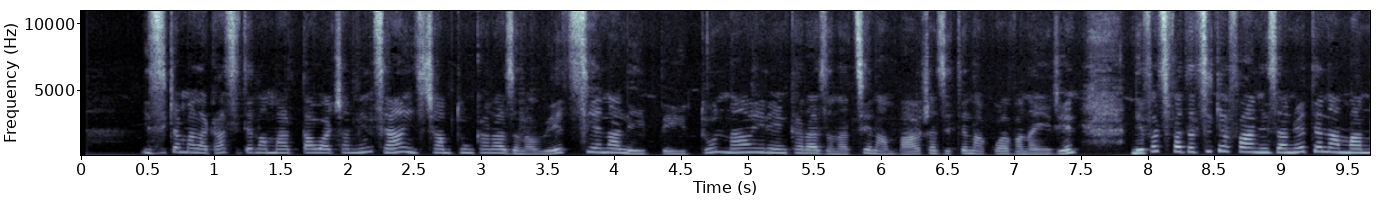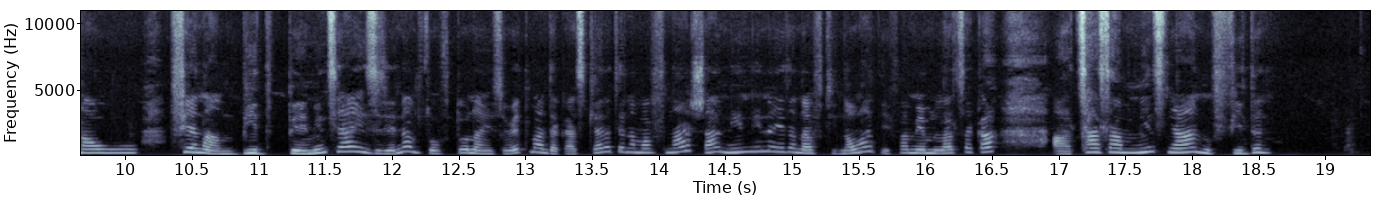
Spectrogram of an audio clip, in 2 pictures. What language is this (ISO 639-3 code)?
mlg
